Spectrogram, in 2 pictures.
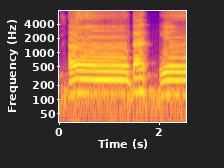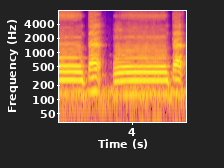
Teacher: اور یہاں بھی ہوگا کیوں نون ساکن کے بعد اخفاء کے 15 حروف میں سے کوئی حرف آ جائے تو وہاں غنہ اخفاء کے ساتھ ہوگا. تو چونکہ یہاں تا حروف اخفاء میں سے ہے تو اس لیے غنہ ہوگا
